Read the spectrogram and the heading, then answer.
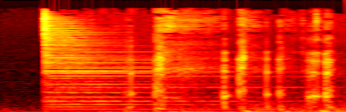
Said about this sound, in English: Gong, I remember. The gong sounds awful. The gong. May we remember what this gong sounds like?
